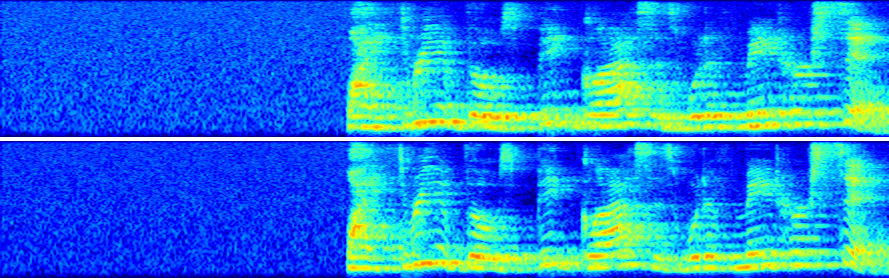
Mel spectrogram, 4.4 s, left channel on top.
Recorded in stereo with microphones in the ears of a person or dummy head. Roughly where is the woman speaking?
Right.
